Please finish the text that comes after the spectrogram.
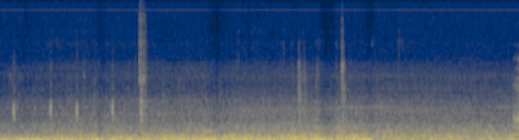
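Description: Car on an Irish driving test route near Limerick, with a steady low engine and road rumble as it slows, a few faint clicks from the indicator or controls, and the rumble easing late on.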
